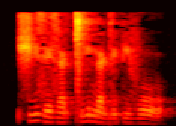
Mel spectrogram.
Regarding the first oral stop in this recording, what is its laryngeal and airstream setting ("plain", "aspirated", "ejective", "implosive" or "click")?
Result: click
